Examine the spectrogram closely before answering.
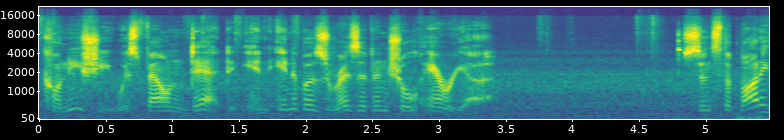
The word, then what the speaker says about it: Inaba: It's like halfway between the soft I and the E.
